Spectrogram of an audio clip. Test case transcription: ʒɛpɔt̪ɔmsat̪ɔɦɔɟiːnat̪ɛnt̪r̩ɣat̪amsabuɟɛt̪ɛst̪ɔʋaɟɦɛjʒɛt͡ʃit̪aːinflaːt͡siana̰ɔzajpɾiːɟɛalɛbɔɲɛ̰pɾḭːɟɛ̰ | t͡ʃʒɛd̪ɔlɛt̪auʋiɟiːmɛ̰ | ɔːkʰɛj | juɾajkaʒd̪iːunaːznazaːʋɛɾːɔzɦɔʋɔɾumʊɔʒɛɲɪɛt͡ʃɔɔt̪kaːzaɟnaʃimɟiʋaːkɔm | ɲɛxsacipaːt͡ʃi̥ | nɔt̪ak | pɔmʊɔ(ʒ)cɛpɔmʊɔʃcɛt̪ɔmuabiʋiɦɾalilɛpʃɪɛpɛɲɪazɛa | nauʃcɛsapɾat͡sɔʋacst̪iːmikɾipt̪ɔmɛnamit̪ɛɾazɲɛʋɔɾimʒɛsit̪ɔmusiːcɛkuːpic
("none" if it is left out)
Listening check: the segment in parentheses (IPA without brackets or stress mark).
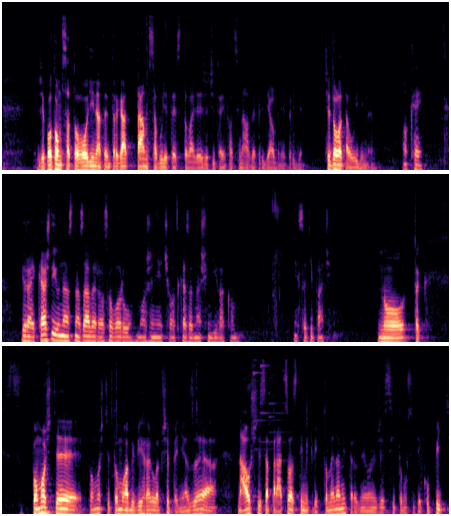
ʃ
